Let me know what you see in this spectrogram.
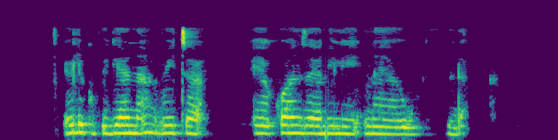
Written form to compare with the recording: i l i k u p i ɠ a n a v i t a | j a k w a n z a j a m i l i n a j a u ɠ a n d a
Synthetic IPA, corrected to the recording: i l i k u p i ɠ a n a v i t a | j a k w a n z a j a m i l i n a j a u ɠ a n d a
